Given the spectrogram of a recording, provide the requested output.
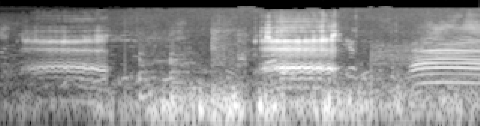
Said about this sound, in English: A flock of sheep and some scrawny goats huddle in a rough stone enclosure on this barren hillside.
